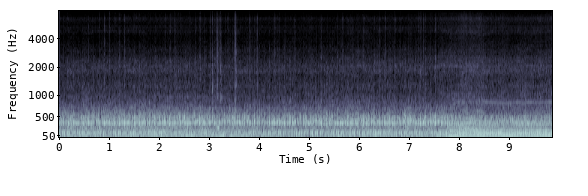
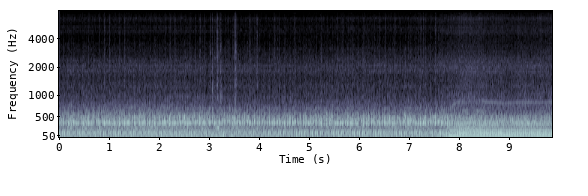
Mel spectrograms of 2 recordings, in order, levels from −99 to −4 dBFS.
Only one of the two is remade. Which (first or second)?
first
